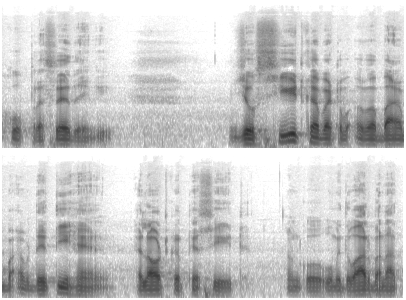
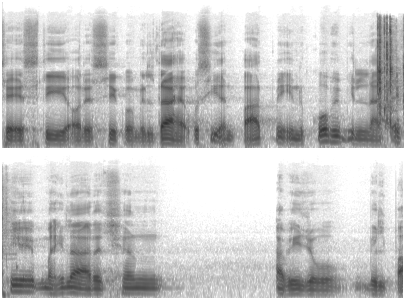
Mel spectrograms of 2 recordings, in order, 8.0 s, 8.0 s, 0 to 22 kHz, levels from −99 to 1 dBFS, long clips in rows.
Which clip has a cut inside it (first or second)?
second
